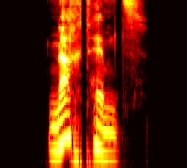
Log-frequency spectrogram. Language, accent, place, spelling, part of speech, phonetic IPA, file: German, Germany, Berlin, Nachthemds, noun, [ˈnaxtˌhɛmt͡s], De-Nachthemds.ogg
- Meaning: genitive of Nachthemd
